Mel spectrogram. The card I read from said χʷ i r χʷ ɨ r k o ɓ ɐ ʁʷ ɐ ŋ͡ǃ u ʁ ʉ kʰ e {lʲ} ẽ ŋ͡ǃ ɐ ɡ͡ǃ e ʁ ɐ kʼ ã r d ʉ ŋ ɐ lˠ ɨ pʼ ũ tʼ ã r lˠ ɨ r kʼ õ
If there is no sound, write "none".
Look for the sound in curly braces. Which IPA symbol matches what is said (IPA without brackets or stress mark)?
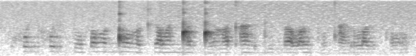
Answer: lˠ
